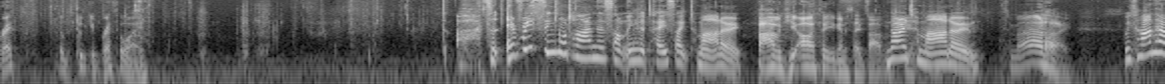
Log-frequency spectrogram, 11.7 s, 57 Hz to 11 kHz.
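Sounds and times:
speech: 0.0s - 1.6s, 4.9s - 11.6s
teeth crunching a potato chip: 0.0s - 4.4s.

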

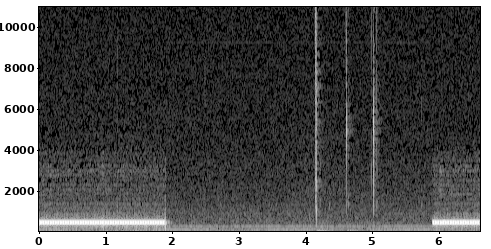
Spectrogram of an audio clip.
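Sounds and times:
phone call ringback tone: 0.0s - 2.0s, 5.9s - 6.6s.

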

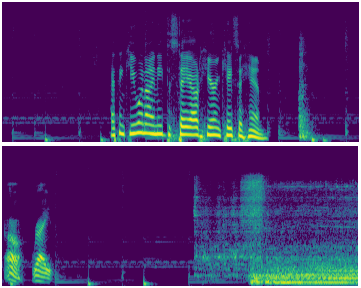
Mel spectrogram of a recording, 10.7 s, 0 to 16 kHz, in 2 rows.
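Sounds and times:
speech: 1.6s - 4.1s, 5.4s - 6.2s
car engine starting and revving: 8.2s - 10.6s.

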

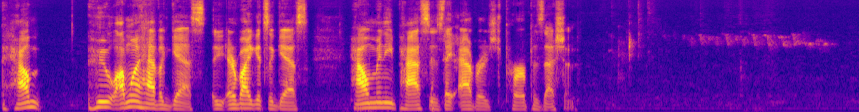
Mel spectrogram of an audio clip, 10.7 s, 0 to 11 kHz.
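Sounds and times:
low steady hum: 0.0s - 10.7s
speech: 0.2s - 7.3s
birds chirping from a nest: 7.6s - 10.7s.

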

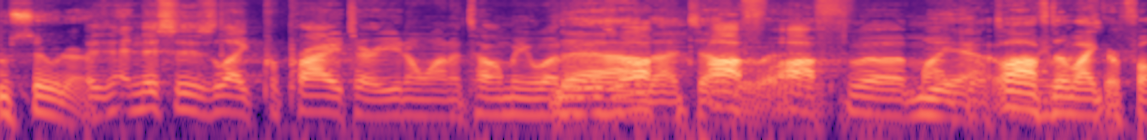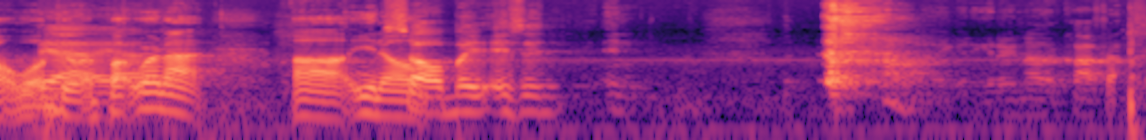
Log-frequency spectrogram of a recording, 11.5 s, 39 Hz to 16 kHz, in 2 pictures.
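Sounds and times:
speech: 0.0s - 8.6s
person coughing sharply: 9.8s - 10.4s.

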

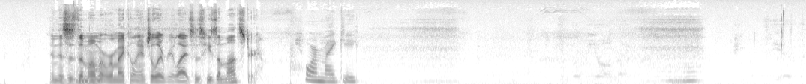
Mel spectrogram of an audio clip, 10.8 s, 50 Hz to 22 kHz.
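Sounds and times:
speech: 0.7s - 4.9s
person snoring with rasping drawn-out breaths: 8.6s - 9.4s.

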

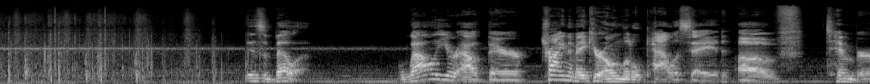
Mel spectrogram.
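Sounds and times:
hurried footsteps of two people carrying firewood back to camp: 0.0s - 2.7s
speech: 2.4s - 3.2s, 4.0s - 8.7s.

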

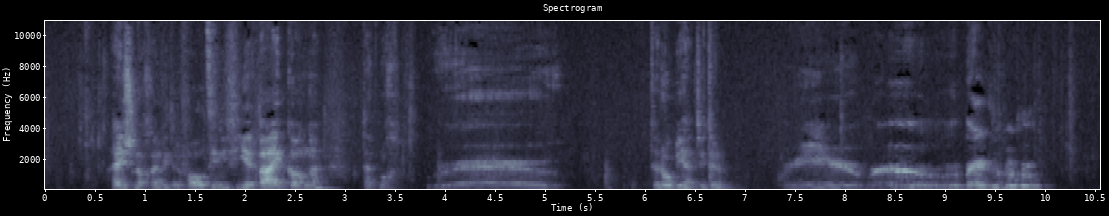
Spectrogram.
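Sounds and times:
speech: 0.7s - 4.4s, 6.1s - 7.5s
voice imitating a polar bear's low rumbling grunt: 3.8s - 5.2s, 7.4s - 10.1s.

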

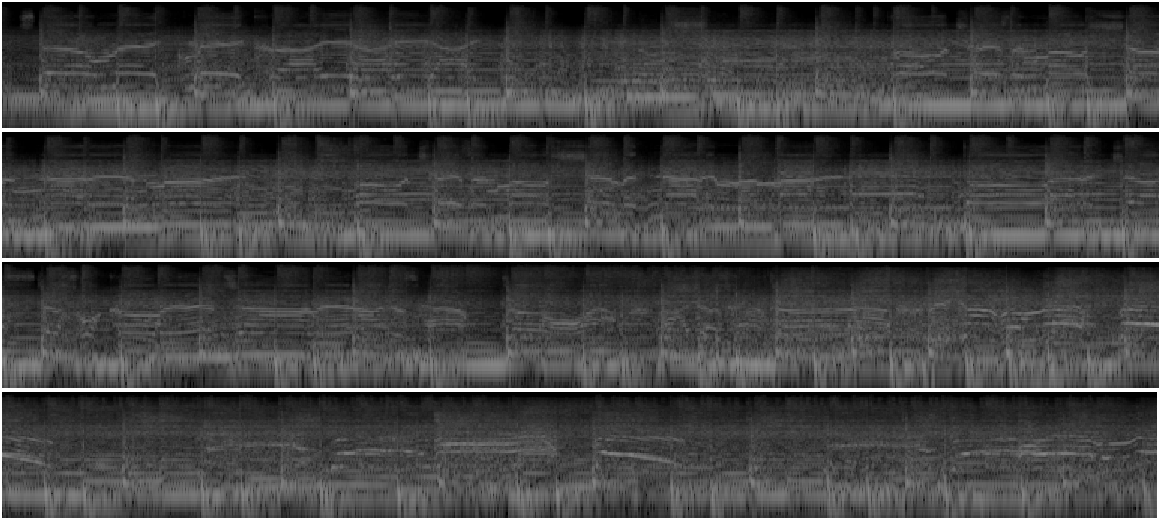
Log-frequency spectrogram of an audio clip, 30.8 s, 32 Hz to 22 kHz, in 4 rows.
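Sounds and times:
driving drums in a grunge-punk song: 0.0s - 30.8s
heavy distorted guitars in a grunge-punk song: 0.0s - 30.8s
raw shouted vocals in a grunge-punk song: 19.8s - 23.7s, 24.3s - 30.8s.

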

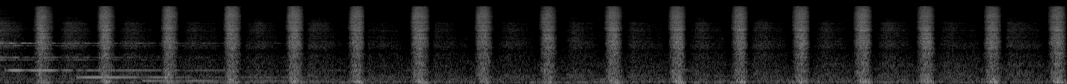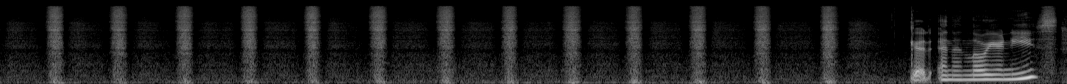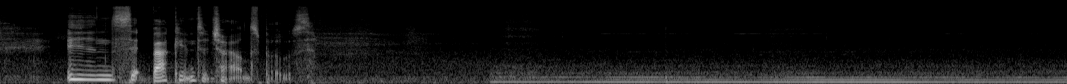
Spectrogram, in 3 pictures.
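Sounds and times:
rapid forceful exhalations through the nose in Kapalabhati breathing during yoga: 0.1s - 19.5s, 26.2s - 27.0s
speech: 19.8s - 21.1s, 22.0s - 24.1s.

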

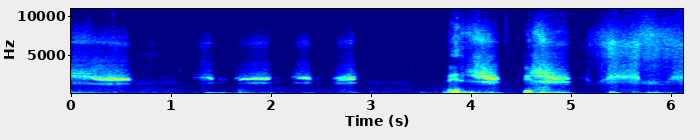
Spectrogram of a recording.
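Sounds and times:
person attempting to whistle through dentures: 0.0s - 0.6s, 1.2s - 3.0s, 3.9s - 6.1s.

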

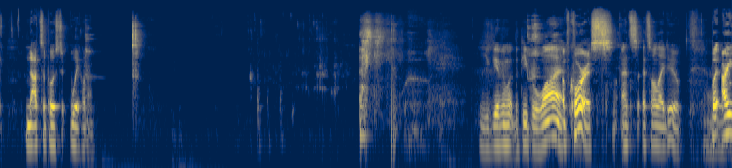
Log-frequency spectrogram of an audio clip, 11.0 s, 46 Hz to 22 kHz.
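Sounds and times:
speech: 0.4s - 1.5s, 7.2s - 10.9s
tea pouring into a cup: 3.7s - 5.4s.

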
